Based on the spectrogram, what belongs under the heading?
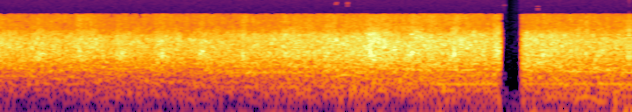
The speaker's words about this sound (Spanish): tarde de contrastes en este momento en Sevilla. No sé si os llegan, Víctor, los aplausos desde el interior.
